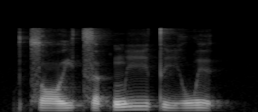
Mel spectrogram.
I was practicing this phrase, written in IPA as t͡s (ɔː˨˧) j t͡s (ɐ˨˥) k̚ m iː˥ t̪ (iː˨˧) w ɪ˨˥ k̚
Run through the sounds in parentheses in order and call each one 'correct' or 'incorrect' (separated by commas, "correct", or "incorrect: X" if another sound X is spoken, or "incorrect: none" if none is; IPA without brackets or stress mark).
correct, correct, correct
